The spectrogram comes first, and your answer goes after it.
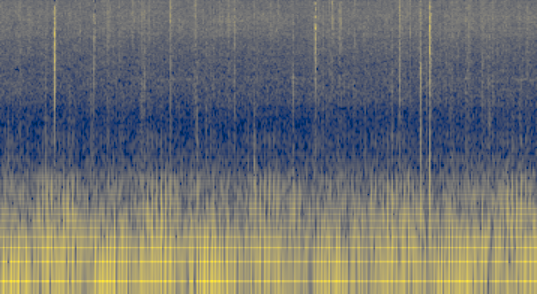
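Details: Domestic cat purring steadily in a low, rhythmic rumble with inhale-exhale swells, while sharp crackles and pops from a fireplace burst over it.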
